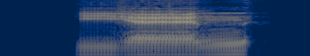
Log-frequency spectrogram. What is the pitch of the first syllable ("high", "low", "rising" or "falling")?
rising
